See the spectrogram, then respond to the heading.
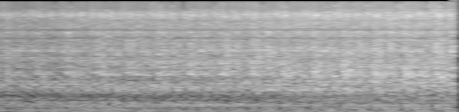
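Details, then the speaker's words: Cummins PT-pump diesel in a Freightliner cabover, after work on the leaking AFC screw; owner unsure whether the pump front seal leaks. Started pretty easy, then a steady, even low-rumble idle with no knocks or misses; normal diesel idle. "But we're gonna see it start up. So let's turn the key. There's the exhaust. started pretty easy."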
